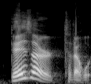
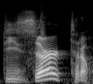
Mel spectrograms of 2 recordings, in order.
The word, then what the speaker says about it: desert: 일단 강세가 앞에 있을 때 desert라고 읽으면 사막입니다. 그런데 뒤에 이제 파란색이 E가 뒤에가 있잖아요. desert라고 합니다. dessert, 그 먹는 디저트는 S가 두 개이고요. 지금은 S가 하나잖아요. desert라고 하면 동사가 되고 버리다라는 뜻입니다. 강세가 진짜 중요한 이유입니다.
